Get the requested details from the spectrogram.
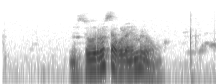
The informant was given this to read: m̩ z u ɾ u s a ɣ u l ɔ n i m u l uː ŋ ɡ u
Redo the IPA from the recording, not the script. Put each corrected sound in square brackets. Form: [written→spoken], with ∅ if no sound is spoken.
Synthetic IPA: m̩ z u ɾ u s a ɣ u l ɔ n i m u l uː ŋ ɡ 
